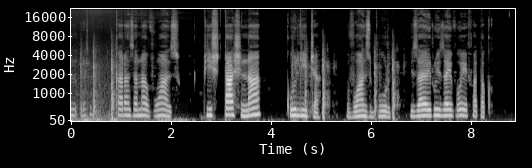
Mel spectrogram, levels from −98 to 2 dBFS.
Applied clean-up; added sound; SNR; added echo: classical method spectral subtraction.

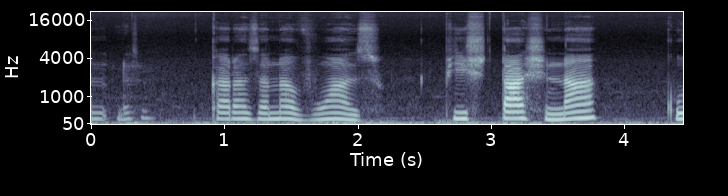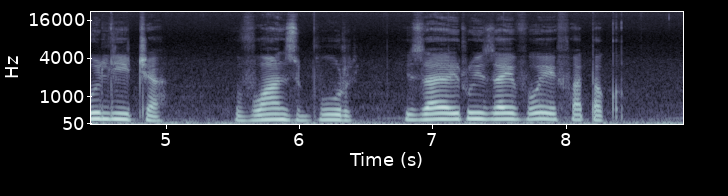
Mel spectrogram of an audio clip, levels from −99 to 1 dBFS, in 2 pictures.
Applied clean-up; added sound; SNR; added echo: none; none; none; none.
